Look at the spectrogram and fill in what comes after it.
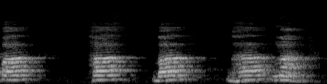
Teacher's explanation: आप देखिए इनको बोलते समय प, फ, ब, भ, म क्या हो रहा है, हमारे ऊपर और नीचे के दोनों होंठ एक दूसरे को छू रहे हैं, एक दूसरे में मिल जा रहे हैं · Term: ओष्ठ व्यंजन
